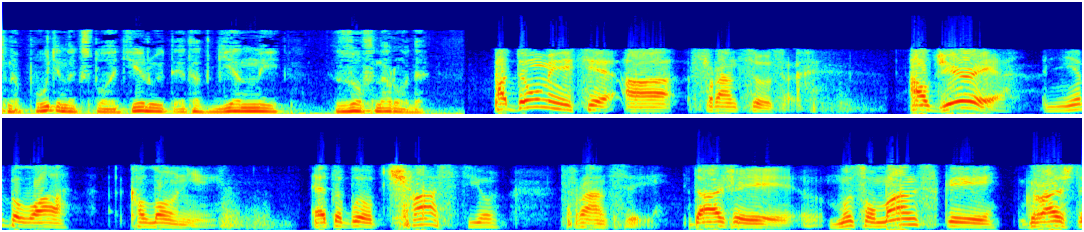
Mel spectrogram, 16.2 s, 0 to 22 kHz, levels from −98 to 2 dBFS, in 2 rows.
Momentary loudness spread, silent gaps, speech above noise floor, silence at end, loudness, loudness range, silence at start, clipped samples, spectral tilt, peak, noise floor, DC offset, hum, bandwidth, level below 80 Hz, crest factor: 14 LU; none; 33 dB; 0 s; -20 LUFS; 3 LU; 0 s; under 0.1%; -7 dB/octave; -8 dBFS; -53 dBFS; under 0.1%; none; 8 kHz; -46 dBFS; 12 dB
